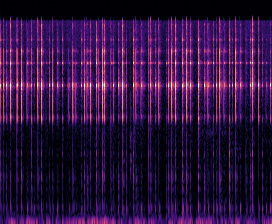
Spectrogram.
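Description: Long nails tap quickly on the sides of a medium clear glass jar with a black lid, full of red water beads and resting on white fur. A dense stream of sharp, dry clicks with a bright, high glassy ping and a soft low thud underneath, each tap dying away almost instantly.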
